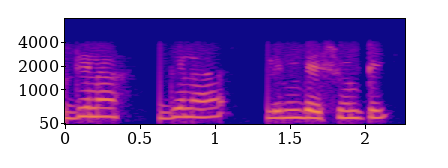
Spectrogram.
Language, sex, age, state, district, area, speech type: Kannada, male, 18-30, Karnataka, Udupi, rural, conversation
